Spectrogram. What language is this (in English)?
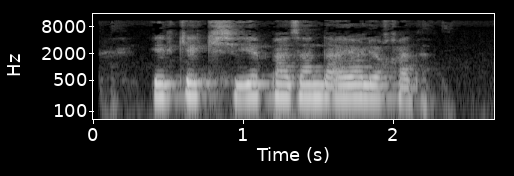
Uzbek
